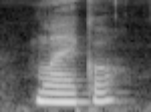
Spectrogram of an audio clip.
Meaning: milk
- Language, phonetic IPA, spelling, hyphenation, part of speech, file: Czech, [ˈmlɛːko], mléko, mlé‧ko, noun, Cs-mléko.ogg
